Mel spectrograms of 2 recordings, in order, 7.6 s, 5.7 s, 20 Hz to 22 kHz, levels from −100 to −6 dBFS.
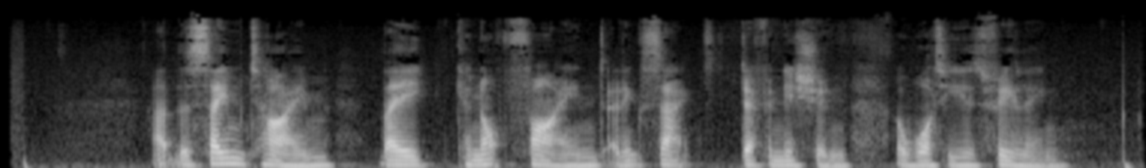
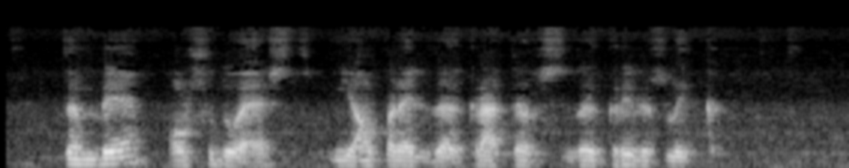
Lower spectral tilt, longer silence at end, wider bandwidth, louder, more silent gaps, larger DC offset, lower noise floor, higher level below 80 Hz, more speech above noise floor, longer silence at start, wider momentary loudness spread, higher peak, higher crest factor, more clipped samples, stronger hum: second, -5.5 dB/octave vs -7.5 dB/octave; second, 0.1 s vs 0.85 s; first, 14.5 kHz vs 11 kHz; second, -30 LUFS vs -27 LUFS; neither; neither; about the same, -61 dBFS vs -58 dBFS; first, -52 dBFS vs -60 dBFS; about the same, 32 dB vs 32 dB; second, 0.15 s vs 0.45 s; about the same, 12 LU vs 10 LU; about the same, -10 dBFS vs -8 dBFS; about the same, 20 dB vs 18 dB; neither; neither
